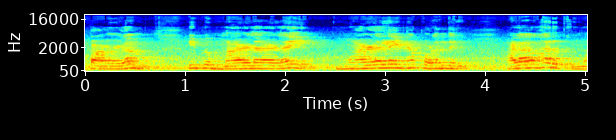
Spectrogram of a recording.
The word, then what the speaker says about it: பழம்: அடுத்து இது வந்து என்ன செய்யும், நாக்கு ஃபோல்டு பண்ணி பேக்கில் போய் சொன்னோம்னா இந்த ழ வந்துடும். பழம் அப்படி அந்த உச்சரிப்பு தான் பழம்.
